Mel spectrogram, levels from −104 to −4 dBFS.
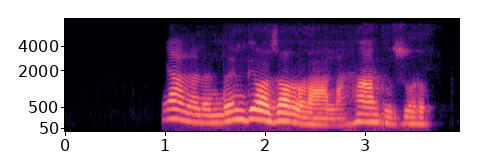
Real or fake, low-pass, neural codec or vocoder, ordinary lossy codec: fake; 7.2 kHz; codec, 32 kHz, 1.9 kbps, SNAC; Opus, 32 kbps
